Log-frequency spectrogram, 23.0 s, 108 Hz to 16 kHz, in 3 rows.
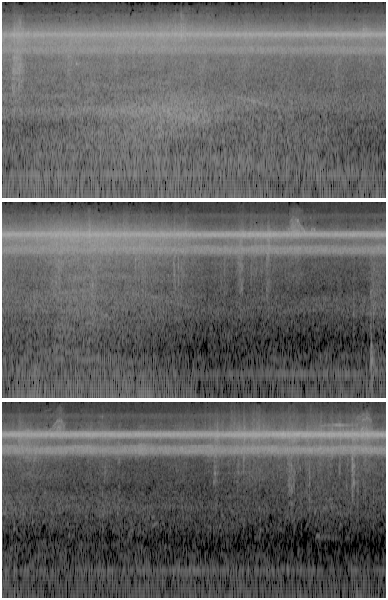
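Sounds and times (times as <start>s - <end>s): insect chorus drone: 0.0s - 23.0s.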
